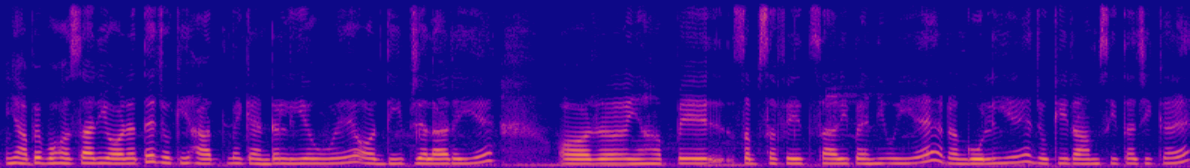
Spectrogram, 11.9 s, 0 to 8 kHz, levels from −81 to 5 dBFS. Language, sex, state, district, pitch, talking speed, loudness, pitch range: Hindi, female, Bihar, Muzaffarpur, 230 Hz, 180 wpm, -26 LUFS, 220-240 Hz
